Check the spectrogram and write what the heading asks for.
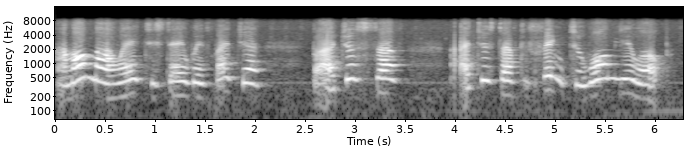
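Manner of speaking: high small hedgehog voice; Little Hedgehog. A narrator's reading. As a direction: sympathetic little creature, high. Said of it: "said Little Hedgehog".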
